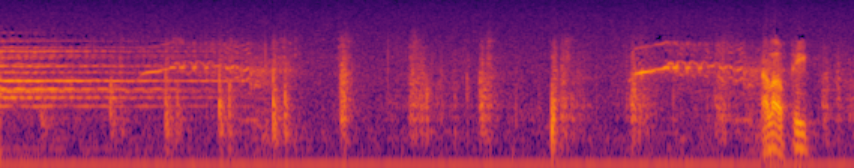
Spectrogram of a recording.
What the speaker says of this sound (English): Where did you leave your horses, Jesse?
